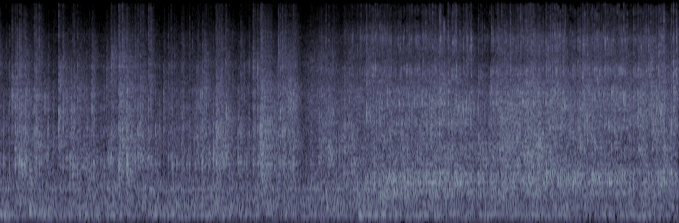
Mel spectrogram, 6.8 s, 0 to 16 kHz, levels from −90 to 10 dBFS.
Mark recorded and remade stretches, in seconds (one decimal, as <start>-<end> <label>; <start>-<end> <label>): 0.0-6.8 recorded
